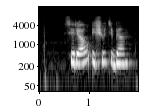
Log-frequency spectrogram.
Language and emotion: Russian, neutral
